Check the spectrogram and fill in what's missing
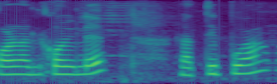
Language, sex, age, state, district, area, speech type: Assamese, female, 30-45, Assam, Darrang, rural, spontaneous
